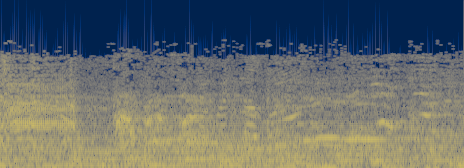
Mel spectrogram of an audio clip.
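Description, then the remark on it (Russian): A dense, steady wash of crowd chatter from many overlapping Spanish-speaking voices fills a busy Andalusian street, loud and continuous. A few sharper barks of dogs cut through the babble. “Сложнейшая полифония, в которой смешаны пение птиц, детский лепет, шум байкеров, бурлящая лава испанской речи, грубый смех, обрывки композиции уличных музыкантов и лай собак.”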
